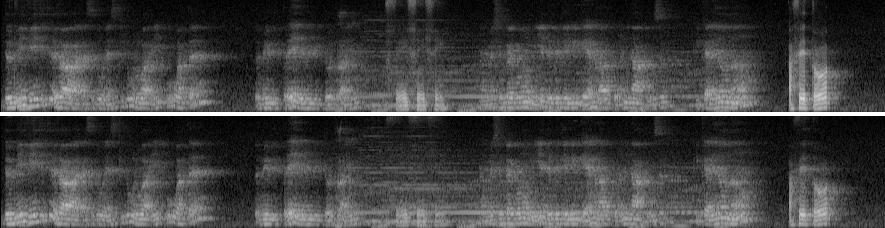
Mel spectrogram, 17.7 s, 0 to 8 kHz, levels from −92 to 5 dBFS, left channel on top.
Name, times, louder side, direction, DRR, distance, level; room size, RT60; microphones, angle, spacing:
voice 1, 0.0-4.1 5.1-7.2 9.6-13.3 13.9-15.0, equal, 65° right, -6 dB, 2.6 m, -32 dB
sound 1, 6.7-15.0, right 3 dB, 50° right, 0.9 m, -41 dB
voice 2, 7.9-8.9 15.8-16.5, left 5 dB, 45° left, 12 dB, 0.3 m, -25 dB
7.5 x 3.9 x 6.1 m, 1.0 s
head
